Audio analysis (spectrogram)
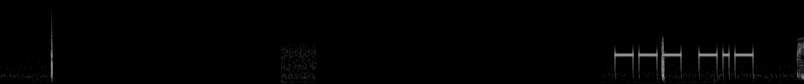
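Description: Touch-tone DTMF beeps programming an amateur radio repeater into net mode, a click and a short burst followed by a quick series of clipped tone pairs near the end, clear and close over a quiet background.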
